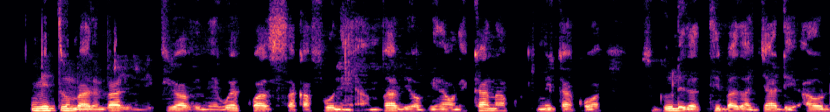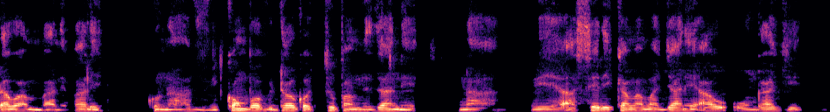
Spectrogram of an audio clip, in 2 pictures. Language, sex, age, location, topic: Swahili, male, 18-24, Wajir, health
